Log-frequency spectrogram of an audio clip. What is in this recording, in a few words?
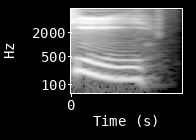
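"key", British English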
